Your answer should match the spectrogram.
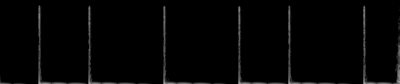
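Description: Blue noise from an SSF Quantum Rainbow 2 noise module, struck through the short-decay channel of a low pass gate. It gives six short, sharp, very bright hi-hat-type hits in an uneven rhythm.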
